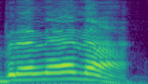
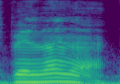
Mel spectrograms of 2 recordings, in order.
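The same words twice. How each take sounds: First: The word sounds garbled, as if tongue-tied. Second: The word is pronounced in the ordinary way. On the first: This imitates someone else's mispronunciation. The speaker calls it wrong. "he would say, eh, banana. I'm maybe exaggerating it a little bit" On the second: This is the usual pronunciation. The speaker calls it right. "but it's banana"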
